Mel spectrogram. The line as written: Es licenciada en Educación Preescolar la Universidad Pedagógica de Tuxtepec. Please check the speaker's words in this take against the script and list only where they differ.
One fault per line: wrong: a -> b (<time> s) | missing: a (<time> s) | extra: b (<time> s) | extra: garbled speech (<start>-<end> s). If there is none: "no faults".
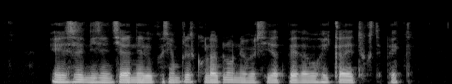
no faults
